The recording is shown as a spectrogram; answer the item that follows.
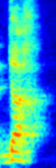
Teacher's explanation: So you're taking a dalet, instead of making a th sound, you're making a duh really hard. Now that's kind of a nuance, it's a little hard to sometimes recognize, and that's the case in many of those, but there is a subtle difference. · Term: hard D sound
